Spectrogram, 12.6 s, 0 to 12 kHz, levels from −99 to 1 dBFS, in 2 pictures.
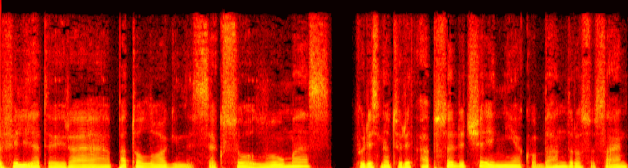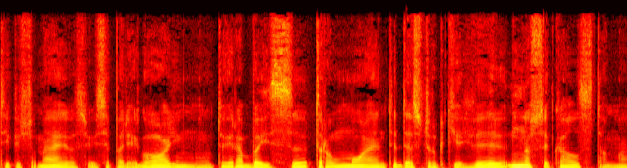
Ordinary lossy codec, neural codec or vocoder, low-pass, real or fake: AAC, 64 kbps; codec, 24 kHz, 0.9 kbps, WavTokenizer, medium speech release version 2; 10.8 kHz; fake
